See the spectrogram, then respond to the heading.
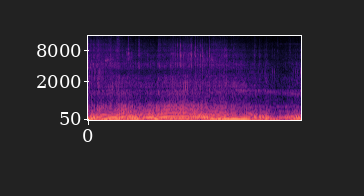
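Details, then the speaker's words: Honda K24-swapped Nissan Cefiro with straight-piped exhaust, retuned with 30° intake cam timing to redline and VTEC table fixed, on a drive: deep exhaust note climbs smoothly with revs and settles back, no popping or rattles; still fairly quiet, sounds good. "So far it's not really loud at all. It's still pretty quiet. Oh, it still sounds good."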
